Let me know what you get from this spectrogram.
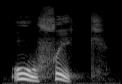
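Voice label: "oskick", Swedish; Uttal: [²'o:sjik:]; oskick substantiv, bad habit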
